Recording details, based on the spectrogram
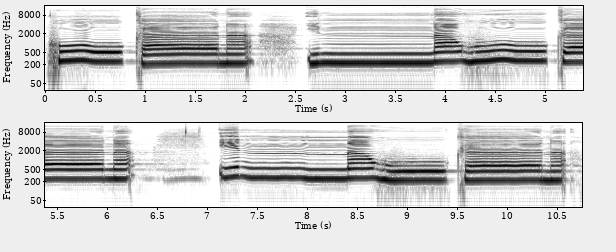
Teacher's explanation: Nah, karena kebetulan di sini bukan hamzah, maka mad sillah qasirah, mad sillah qasirah itu hak dhamir bertemu dengan huruf selain hamzah, gitu ya. Dipanjangkan selama 2 harakat.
